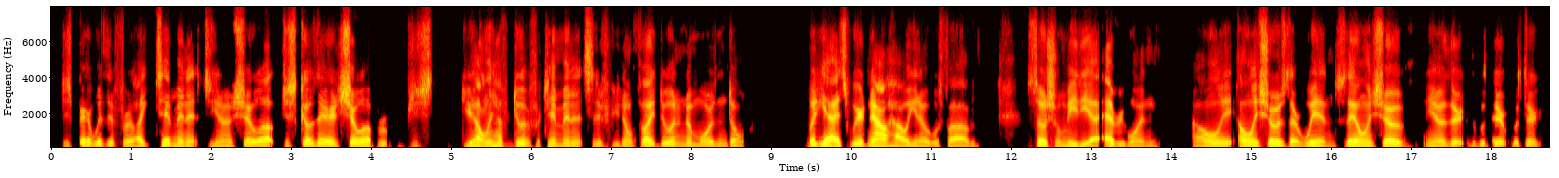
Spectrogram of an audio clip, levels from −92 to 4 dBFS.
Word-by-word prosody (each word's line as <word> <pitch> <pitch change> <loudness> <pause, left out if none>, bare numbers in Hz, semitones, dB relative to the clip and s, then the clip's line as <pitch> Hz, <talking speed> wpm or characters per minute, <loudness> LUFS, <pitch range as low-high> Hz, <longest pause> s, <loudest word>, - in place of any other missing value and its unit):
just - - -11
bear - - +1
with 85 0 -4
it - - -5
for, 110 +1 -4
like, 105 0 -2
10 165 +1 0
minutes, 165 -2 -3
you 105 +3 -6
know? 100 +1 -3
Show 135 +6 0
up. 155 - +3
Just 120 0 -3
go 145 +4 +3
there 180 -5 +2
and 120 -4 +2
show 145 +10 +3
up. - - +2
R - - -7 0.3
just - - -7 0.4
you 125 +1 -1
only 140 +5 +2
have 145 -1 -1
to - - -25
do 150 +5 0
it 175 - -4
for 115 -2 -12
10 120 -2 -3
minutes. 125 +1 -3
If 105 +3 -9
you 110 0 -11
don't 120 +3 -5
feel 130 - +2
like 130 - +3
doing 130 +1 0
it - - -9
no 125 +5 -2
more, 130 +2 -3
then 140 -2 -9
don't," 135 +2 -4 0.8
but, 160 +1 +3
yeah, 170 - +6
it's - - +2
weird 155 -4 +2
now 115 -1 +7
how, 95 -6 +1
you 100 0 -2
know, 85 -1 -3
with, 90 +3 -9
um, 85 -2 -2 0.6
social 140 -7 +2
media, 100 -3 +1
everyone 85 - 0 0.5
only 115 +7 0
only 125 -2 +3
shows 115 -1 +3
their 95 -2 0
wins. 90 -3 0
They 115 +1 +6
only 125 -1 +2
show, 115 -1 +4 0.2
you 105 0 -5
know, 90 0 0
their 90 0 +1 0.2
what - - -7
they're - - +1
what - - -8
they're - - -3
115 Hz, 220 wpm, -24 LUFS, 100-130 Hz, 0.8 s, now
